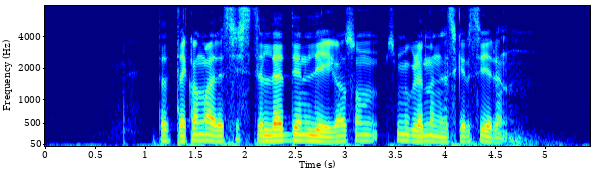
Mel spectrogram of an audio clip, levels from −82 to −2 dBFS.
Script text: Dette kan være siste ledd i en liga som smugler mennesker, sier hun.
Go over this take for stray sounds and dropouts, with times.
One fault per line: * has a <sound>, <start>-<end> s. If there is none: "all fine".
all fine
